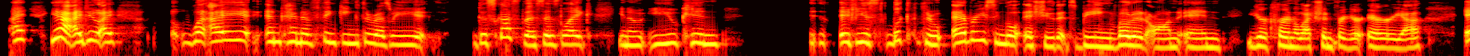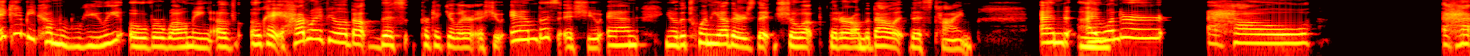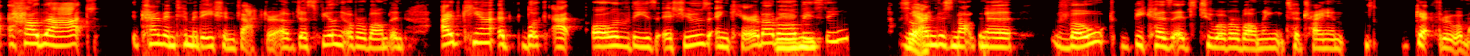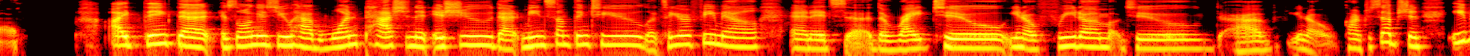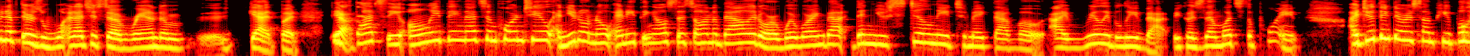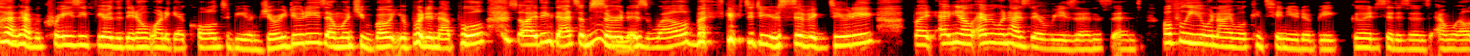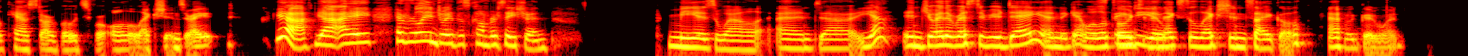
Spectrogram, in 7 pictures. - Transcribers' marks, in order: dog barking; laughing while speaking: "that have"; tapping; laughing while speaking: "but you have to do your civic duty"; chuckle; chuckle; laughing while speaking: "Have"
- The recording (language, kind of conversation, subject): English, unstructured, How important is voting in your opinion?
- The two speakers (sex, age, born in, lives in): female, 35-39, United States, United States; female, 65-69, United States, United States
